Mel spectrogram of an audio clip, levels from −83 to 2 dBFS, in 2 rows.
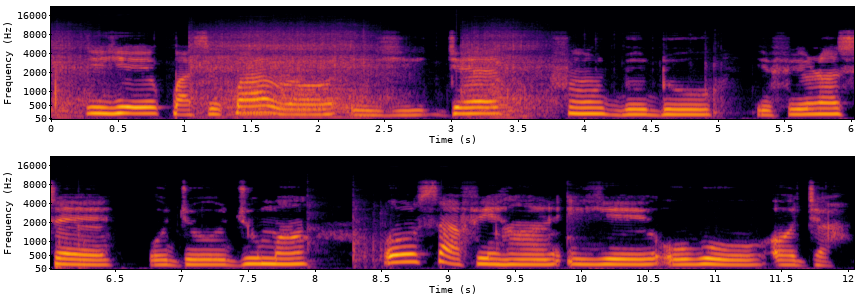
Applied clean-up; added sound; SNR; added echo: none; Domestic sounds, home sounds; 15 dB; none.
